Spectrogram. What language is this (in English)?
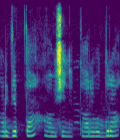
Telugu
